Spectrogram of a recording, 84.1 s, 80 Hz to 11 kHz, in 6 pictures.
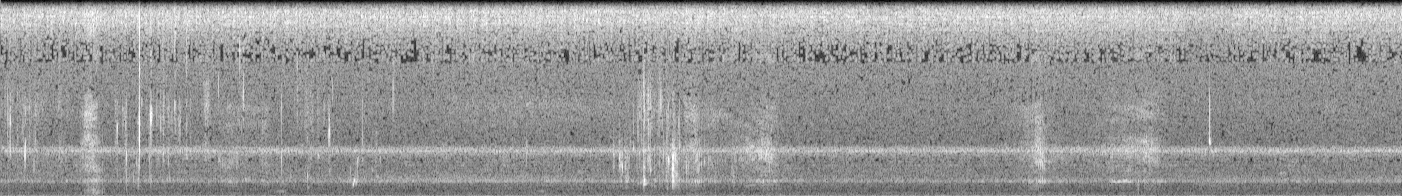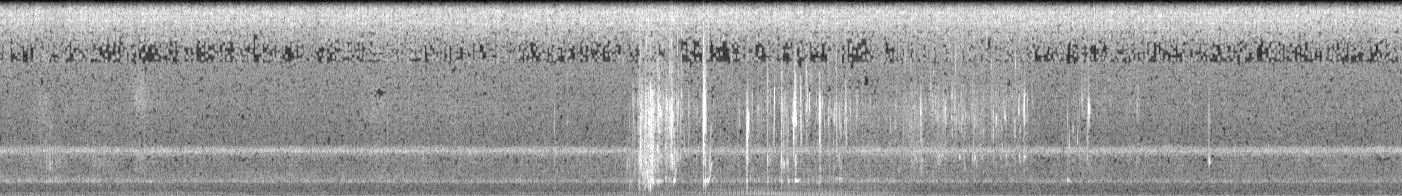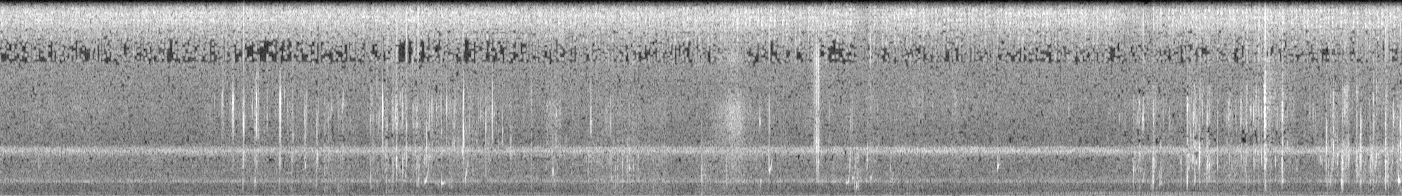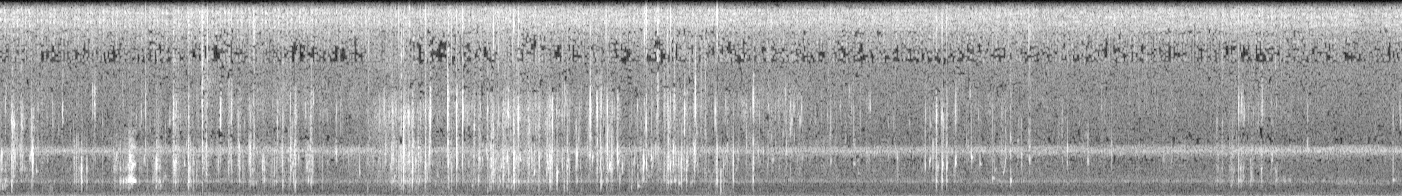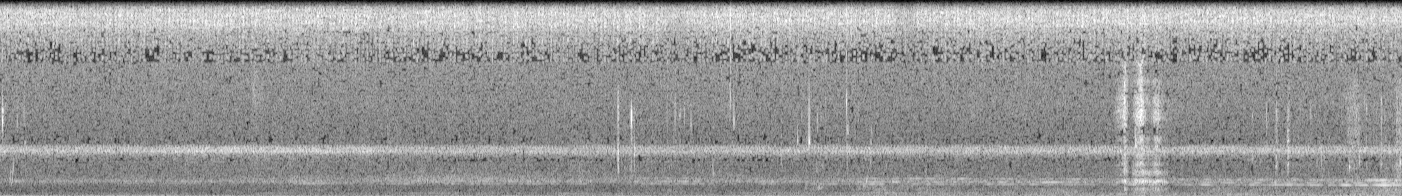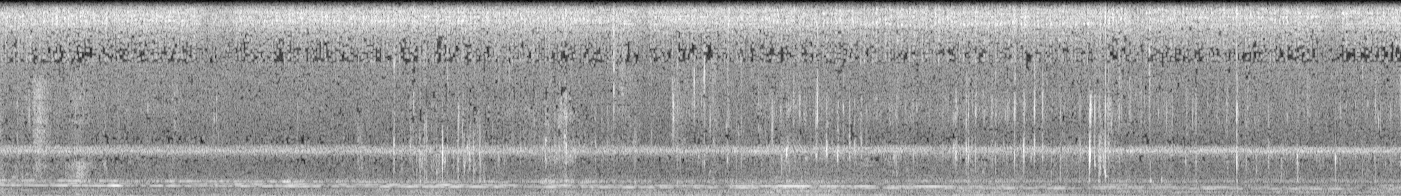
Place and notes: HluboÄepy Lake at night. 5 min. walk from the railway bridge. Two swans are begging for a piece of bread and hissing to threaten me. Crickets and cicades chirping as if we are somewhere in The Carpatian Mountains. The 18 meter deep little lake created in 1907 strong watersource in the stone quarry. One of the best places in Prague for swimming.
Prague-Prague, Czech Republic, 28 August 2008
